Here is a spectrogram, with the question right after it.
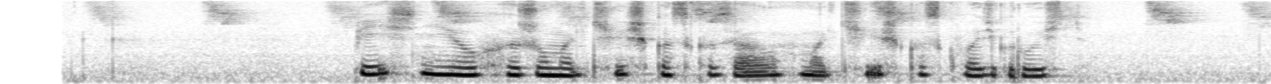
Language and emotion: Russian, sad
